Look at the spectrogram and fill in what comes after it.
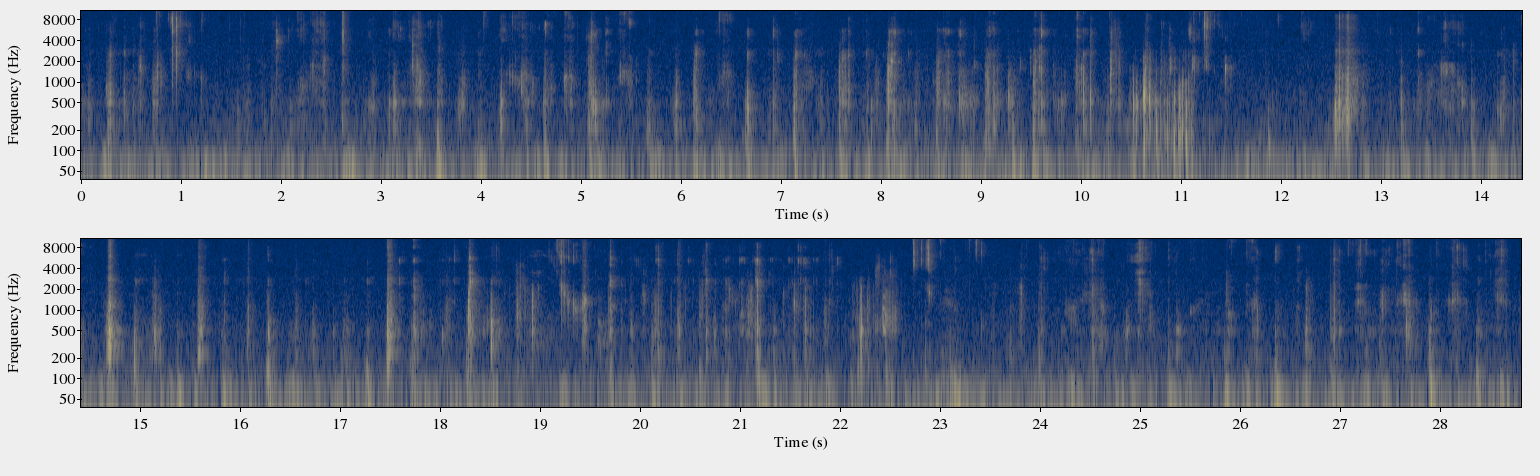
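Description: A person chewing and biting into cinnamon rolls, with irregular soft crunches throughout.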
